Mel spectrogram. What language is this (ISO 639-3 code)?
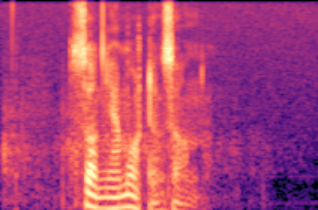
swe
